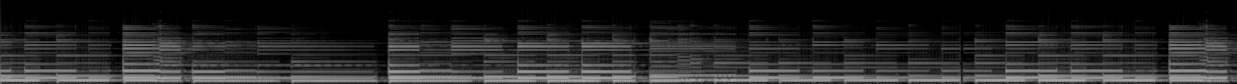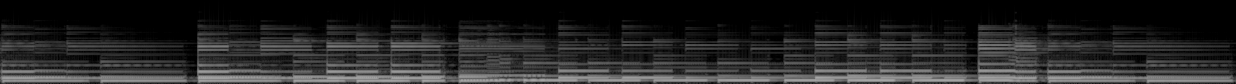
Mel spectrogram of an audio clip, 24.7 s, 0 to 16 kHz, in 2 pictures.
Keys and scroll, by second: 2.0 ctrl+j, 5.8 shift+a, 7.4 s, 10.0 s, 11.9 s, 15.0 s, 18.9 shift+d, 20.1 s, 21.9 s.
